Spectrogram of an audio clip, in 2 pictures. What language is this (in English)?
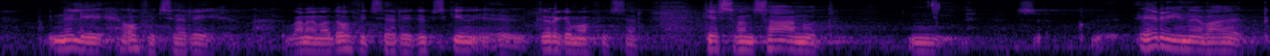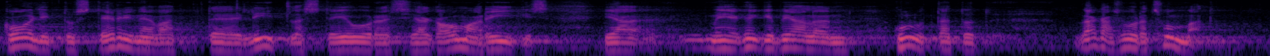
Estonian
